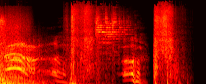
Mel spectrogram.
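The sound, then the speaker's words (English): A concealed sci-fi disruptor energy gun firing: sweeping tonal whines break into harsh, crackling bursts, ending in a final loud blast that cuts off sharply into silence. “He sensed as much as saw Brett draw his disruptor and was already turning when the gun fired.”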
